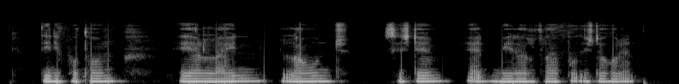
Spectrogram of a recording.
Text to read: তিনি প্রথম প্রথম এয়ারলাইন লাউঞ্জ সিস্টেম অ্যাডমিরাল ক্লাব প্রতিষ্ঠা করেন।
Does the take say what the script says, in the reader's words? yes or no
no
